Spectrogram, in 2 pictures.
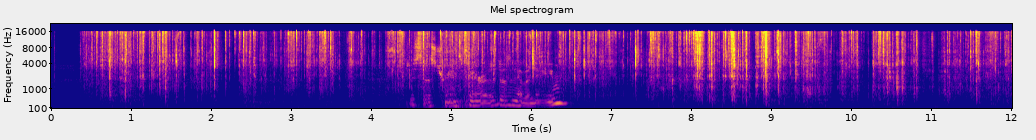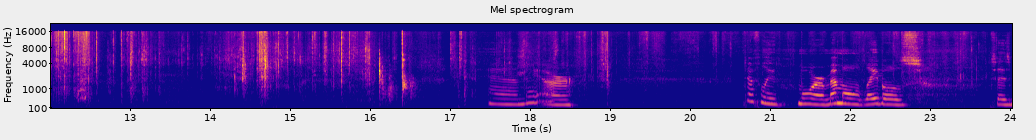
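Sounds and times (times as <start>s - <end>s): plastic sheet crinkling: 0.0s - 20.7s.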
